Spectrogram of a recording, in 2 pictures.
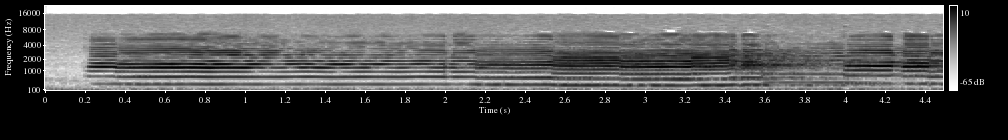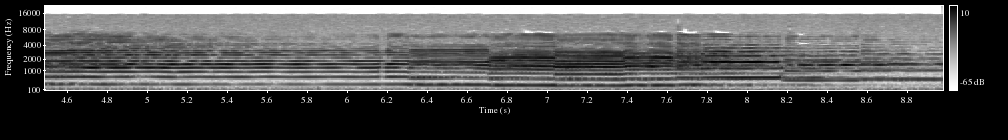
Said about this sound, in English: The duck is an oboe.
